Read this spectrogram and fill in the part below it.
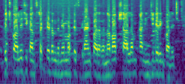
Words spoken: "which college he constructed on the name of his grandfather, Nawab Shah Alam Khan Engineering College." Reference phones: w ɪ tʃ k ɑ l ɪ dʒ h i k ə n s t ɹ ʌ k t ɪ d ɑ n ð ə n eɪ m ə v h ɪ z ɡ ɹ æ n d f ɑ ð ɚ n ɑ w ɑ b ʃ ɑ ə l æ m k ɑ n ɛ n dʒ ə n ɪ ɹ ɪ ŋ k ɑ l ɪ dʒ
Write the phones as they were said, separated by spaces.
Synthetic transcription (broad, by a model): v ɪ tʃ k ɑ l ɪ dʒ h i k ə n s t ɹ ʌ k t ɪ d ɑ n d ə n eɪ m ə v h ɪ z ɡ ɹ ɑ n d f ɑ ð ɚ n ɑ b ɑ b ʃ ɑ l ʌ m k ɑ n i n dʒ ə n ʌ ɹ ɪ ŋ k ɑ l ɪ dʒ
